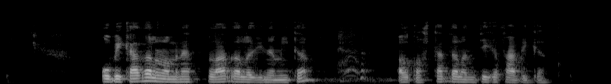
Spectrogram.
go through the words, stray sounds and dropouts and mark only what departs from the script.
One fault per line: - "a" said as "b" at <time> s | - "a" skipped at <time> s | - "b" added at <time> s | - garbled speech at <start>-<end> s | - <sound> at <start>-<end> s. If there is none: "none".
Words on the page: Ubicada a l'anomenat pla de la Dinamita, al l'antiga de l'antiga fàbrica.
- cough at 3.4-3.8 s
- "l'antiga" said as "costat" at 4.2 s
